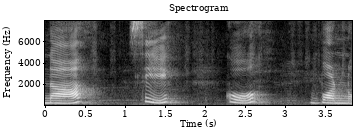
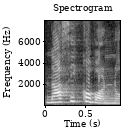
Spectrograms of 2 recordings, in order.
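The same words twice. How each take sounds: First: Very slow, low dictation with long gaps; slow syllable-by-syllable. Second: Said in the usual way. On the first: Shown as a demonstration. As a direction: spell out নাসিক্য বর্ণ syllable by syllable. Teacher dictates the term slowly.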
